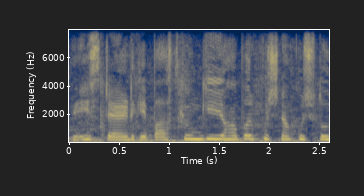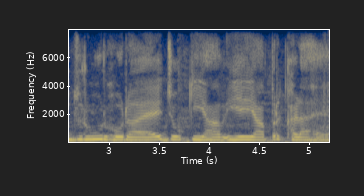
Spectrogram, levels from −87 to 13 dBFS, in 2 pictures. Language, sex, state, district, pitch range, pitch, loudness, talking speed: Hindi, female, Himachal Pradesh, Shimla, 205-230 Hz, 215 Hz, -12 LUFS, 265 wpm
